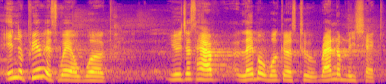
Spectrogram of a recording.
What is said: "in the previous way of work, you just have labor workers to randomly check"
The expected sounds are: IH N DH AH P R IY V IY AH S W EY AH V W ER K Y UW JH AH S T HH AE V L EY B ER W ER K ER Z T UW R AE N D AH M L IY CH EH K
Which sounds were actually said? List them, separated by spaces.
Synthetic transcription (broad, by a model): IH N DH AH P R IY V IY AH S W EY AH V W ER K Y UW JH AH S T HH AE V L EY B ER W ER K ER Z T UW R AE N D AH M L IY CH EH K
